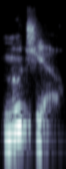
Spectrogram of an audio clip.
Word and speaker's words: Muccio: without further ado mucio am i pronouncing your name your last name right uh pretty close yeah it's mucho muccio okay all right well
